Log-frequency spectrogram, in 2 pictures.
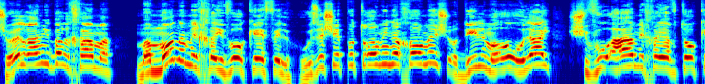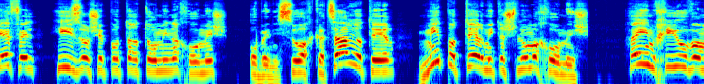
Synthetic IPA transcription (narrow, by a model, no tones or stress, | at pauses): ʃo̞e̞lʁamibaʁχama | mamo̞nhameχajvo̞ke̞fe̞lhuzeʃe̞potʁominhaχo̞me̞ʃo̞d̪ilmao̞ulaj | ʃvuame̞χajavto̞ke̞fe̞l | hizo̞ʃepo̞taʁt̪o̞minaχo̞me̞ʃ | obenisuaχkat͡saʁjo̞te̞ʁ | mipo̞te̞ʁmit̪aʃlumhaχo̞me̞ʃ | haimχijuva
